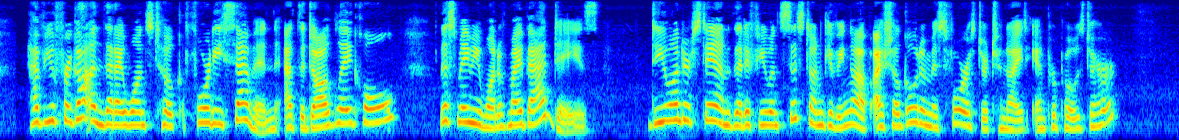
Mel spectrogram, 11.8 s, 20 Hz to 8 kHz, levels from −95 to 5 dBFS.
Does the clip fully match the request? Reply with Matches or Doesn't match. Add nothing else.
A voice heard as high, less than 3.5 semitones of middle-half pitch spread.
Doesn't match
